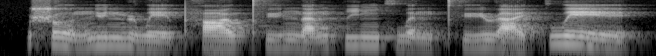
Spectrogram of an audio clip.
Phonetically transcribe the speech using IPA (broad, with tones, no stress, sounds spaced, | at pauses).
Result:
ʂ o˥˩ ʊ̯ n̪ y˥ n ɻ w e˨˩ ɪ̯ pʰ ɑ˧˥ ʊ̯ pʰ y˧˥ n̪ a˧˥ n p i˥ ŋ x w ə˨˩ n pʰ y˧˥ ɻ a˨˩ ɪ̯ k w e˥˩ ɪ̯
